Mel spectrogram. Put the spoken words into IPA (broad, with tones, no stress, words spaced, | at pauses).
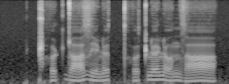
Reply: ǁʰɵ˩˥ʈɖa˨˩˦ zi˩ɳɘ˦˥tt̪ʰɵ˩˥t ɳɘ˦˥ɳʌ˨˩˦nza˩˧˩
